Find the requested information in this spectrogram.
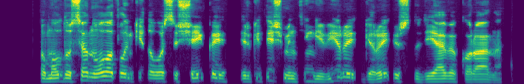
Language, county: Lithuanian, Alytus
